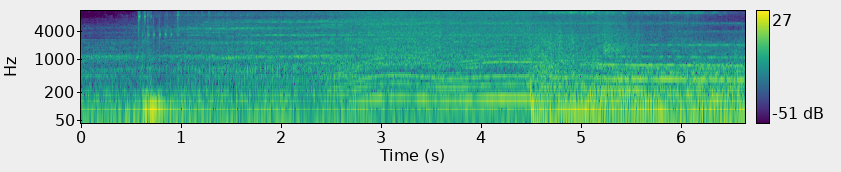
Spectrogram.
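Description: An enemy's chainsaw in the video game Deep Sleep: Labyrinth of the Forsaken, roaring steadily and loudly with a revving pitch that rises and wavers midway, heard alone without talk.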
